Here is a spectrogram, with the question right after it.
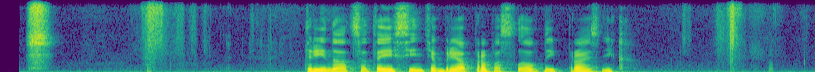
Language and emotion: Russian, neutral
